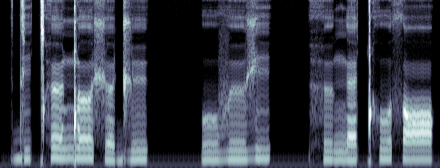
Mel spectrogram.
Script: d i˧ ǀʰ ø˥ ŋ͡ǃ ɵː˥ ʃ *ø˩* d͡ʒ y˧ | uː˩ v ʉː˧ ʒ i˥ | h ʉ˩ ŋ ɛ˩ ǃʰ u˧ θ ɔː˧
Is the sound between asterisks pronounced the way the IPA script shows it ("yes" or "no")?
yes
